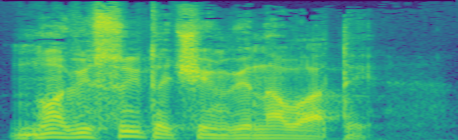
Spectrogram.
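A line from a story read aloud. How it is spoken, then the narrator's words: Grumbled. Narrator (Russian): проворчал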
